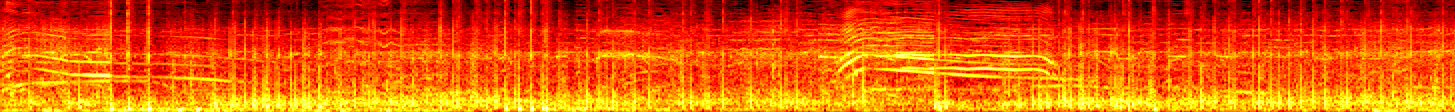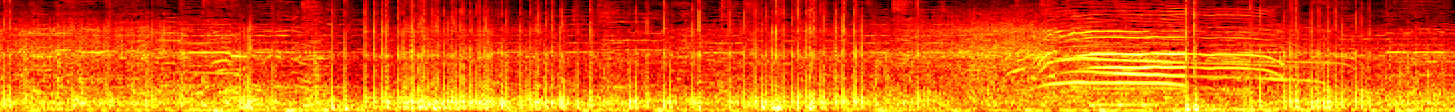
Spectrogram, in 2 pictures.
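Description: Fireworks display: a dense, continuous run of aerial shells bursting in rapid bangs and crackles over a steady rumble. Twice, once about five seconds in and again near the end, a cluster of high gliding tones rises over the bangs.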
